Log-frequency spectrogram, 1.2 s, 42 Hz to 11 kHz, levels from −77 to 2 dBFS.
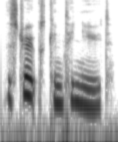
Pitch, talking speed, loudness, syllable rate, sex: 200 Hz, 150 wpm, -19 LUFS, 5.3 syllables/s, female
